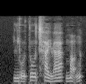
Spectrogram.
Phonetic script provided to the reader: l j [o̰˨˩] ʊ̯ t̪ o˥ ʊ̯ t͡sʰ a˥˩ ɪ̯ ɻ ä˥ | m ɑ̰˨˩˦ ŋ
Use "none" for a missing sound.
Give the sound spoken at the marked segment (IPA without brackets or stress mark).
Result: o̰˨˩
